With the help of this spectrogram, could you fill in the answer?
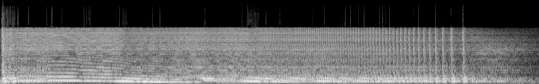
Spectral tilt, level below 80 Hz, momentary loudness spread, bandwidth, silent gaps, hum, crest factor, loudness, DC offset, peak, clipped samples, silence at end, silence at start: -7 dB/octave; -40 dBFS; 4 LU; 9.2 kHz; none; none; 10 dB; -9 LUFS; 0.2%; 0 dBFS; under 0.1%; 0 s; 0 s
